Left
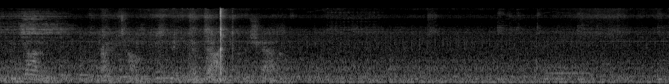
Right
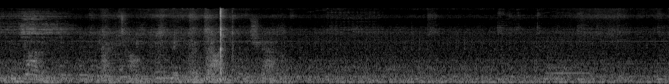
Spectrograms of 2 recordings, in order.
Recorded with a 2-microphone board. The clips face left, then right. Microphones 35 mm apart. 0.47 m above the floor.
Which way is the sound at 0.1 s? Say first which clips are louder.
Even; 35° left (ahead or behind).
